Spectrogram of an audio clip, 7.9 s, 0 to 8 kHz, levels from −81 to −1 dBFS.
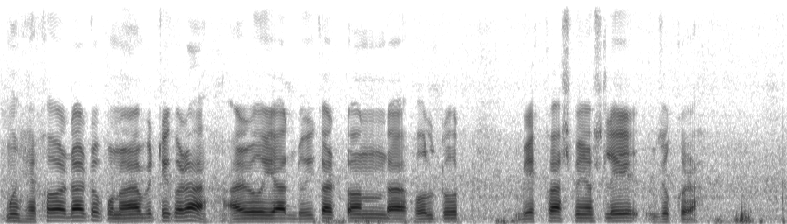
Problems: constant background noise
